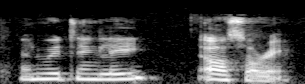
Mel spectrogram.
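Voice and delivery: ordinary delivery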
